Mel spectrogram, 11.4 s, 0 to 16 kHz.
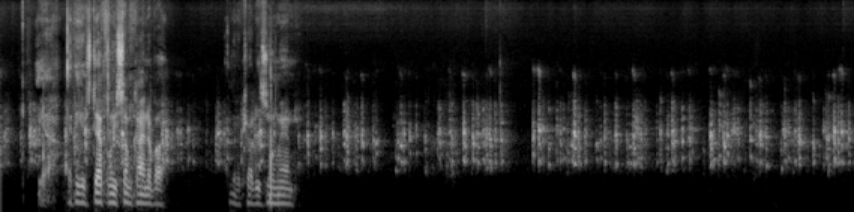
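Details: Wood frogs chorusing in the Longkill Woods during April 2014. A person talks over the opening seconds, then the frogs' rapid, overlapping clucks carry on as a steady, choppy mid-pitched chatter with one short gap.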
